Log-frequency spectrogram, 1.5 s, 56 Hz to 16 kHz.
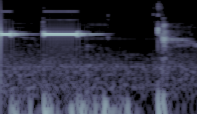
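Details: LTV 950 home ventilator alarm: sharp, high-pitched repeating electronic beeps followed by a brief chirp, signalling circuit disconnection and low pressure.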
